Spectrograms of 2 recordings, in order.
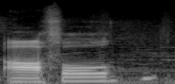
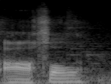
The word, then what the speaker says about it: offal: I know it's pronounced awful, but I feel like I should always pronounce it like with more of an O sound, so it's like offal.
